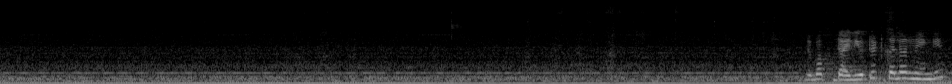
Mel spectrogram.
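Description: A paintbrush brushes softly across a rough surface.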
